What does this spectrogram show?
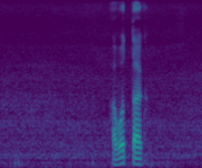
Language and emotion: Russian, neutral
